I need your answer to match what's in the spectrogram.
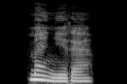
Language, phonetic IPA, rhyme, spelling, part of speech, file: Hungarian, [ˈmɛɲːirɛ], -rɛ, mennyire, pronoun / adverb, Hu-mennyire.ogg
- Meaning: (pronoun) sublative singular of mennyi; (adverb) to what extent, how much, how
